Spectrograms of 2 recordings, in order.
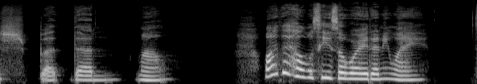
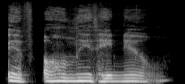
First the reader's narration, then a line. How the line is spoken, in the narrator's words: sighed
